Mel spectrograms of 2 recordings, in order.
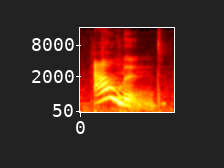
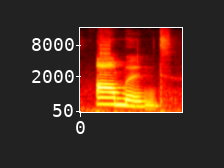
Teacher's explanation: Okay, so the L is silent.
